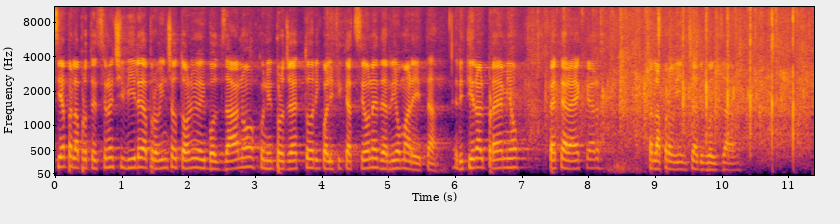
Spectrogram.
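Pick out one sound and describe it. A man speaks steadily through a microphone in a hall.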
